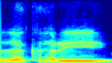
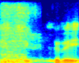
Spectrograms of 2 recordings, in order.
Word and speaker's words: zikri: Bacanya bukan Zakari, Zikri ya. Zikri.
